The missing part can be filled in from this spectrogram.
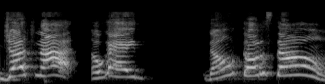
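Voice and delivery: high, loud, sassy rebuking tone.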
